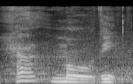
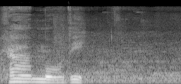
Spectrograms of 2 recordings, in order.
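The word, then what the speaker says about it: jamädi: Jamodi. Se escribe J-A-M-A con diéresis, que es un sonido de O. Homodi. D-I. Jamodi.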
